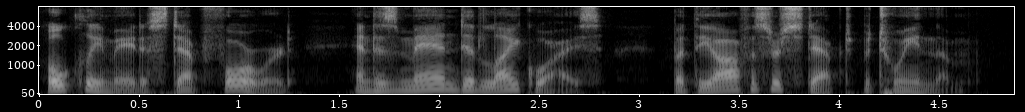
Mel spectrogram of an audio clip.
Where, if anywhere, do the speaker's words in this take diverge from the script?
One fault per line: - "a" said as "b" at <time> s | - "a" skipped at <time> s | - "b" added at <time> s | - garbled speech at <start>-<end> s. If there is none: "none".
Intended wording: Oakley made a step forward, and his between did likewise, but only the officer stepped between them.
- "between" said as "man" at 1.8 s
- "only" skipped at 3.3 s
